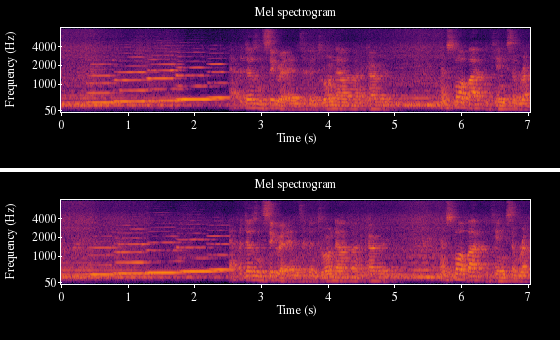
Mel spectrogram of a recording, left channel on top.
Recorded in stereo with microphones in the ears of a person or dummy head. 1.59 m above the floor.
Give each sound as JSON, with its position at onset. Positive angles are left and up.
{"t": 0.4, "sound": "a flute", "side_deg": 10, "distance_m": 1.4}
{"t": 2.5, "sound": "a man speaking", "side_deg": -35, "distance_m": 0.5}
